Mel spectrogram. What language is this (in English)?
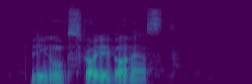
Persian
